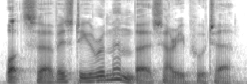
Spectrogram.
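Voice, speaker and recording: Man reading as a calm, deep-voiced spiritual teacher. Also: fairly quick, exaggerated voice. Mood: calm, instructive. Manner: solemn, instructive. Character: calm, authoritative male spiritual teacher of monks.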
